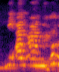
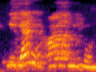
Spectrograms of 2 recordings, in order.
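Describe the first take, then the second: First: The hamzah is a clear glottal stop. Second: The hamzah is replaced by a y sound. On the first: "Yang pertama tahqiq" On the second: "Jadi hamzahnya yang asalnya a menjadi ya"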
